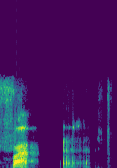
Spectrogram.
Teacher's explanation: Falfa ma'a atrafi thanaya al-musyrifa ay zahiratun wa hiya al-ulya. Jadi fa ini keluar dari tengah ya, bibir bawah ya.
